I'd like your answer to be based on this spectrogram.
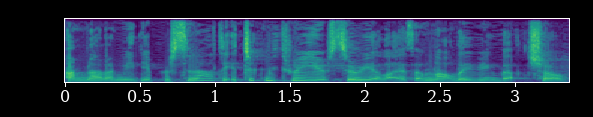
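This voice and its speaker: Fairly quick speech from a woman with very wide pitch swings, over noticeable background noise. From Saudi Arabia. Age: young. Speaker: television host. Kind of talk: interview.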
